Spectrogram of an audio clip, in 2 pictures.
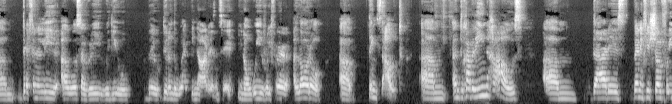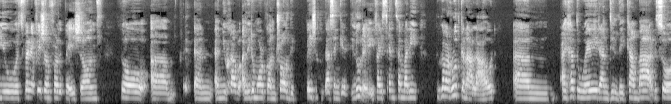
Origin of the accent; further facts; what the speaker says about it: Argentina; English is a second language; moved away as an adult; now in California, United States; Like you say, I'm from Argentina. I grew up there. So I was practicing dentistry like that there. When I moved to California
